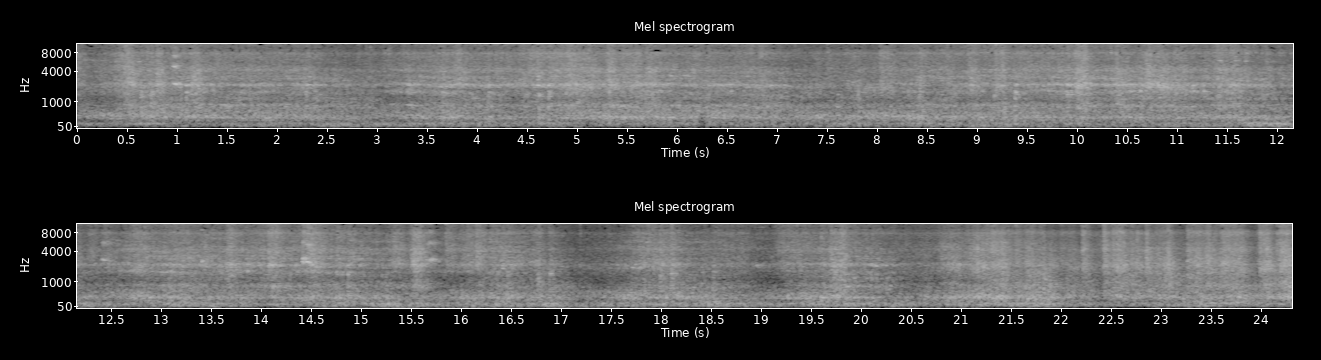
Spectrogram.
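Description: Container freight train of flat wagons rolling past at close range: a steady loud rumble with the wheels clacking rhythmically over rail joints and, at times, a faint high squeal from the wheels.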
